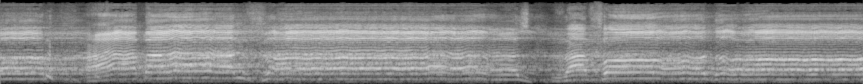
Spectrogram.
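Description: A man chanting a mersiye, an Azerbaijani Shia mourning elegy, in long held notes with ornamented turns. There is a brief break about five seconds in, then the next phrase rises in.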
